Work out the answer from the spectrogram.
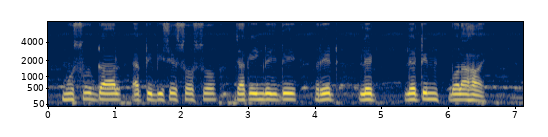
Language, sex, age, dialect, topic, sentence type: Bengali, male, 18-24, Standard Colloquial, agriculture, statement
